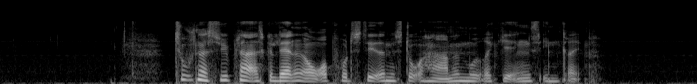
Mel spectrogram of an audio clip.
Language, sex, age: Danish, female, 35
